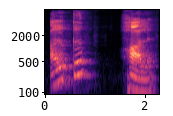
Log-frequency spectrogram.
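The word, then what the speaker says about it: alcohol: इसको जब लिखना होगा तो इस तरीके से लिखेंगे, अल्क हाल। इस तरीके से आप जब लिखोगे तब आपका प्रोनाउंसिएशन क्लियर होगा। अल्क हाल, केवल चांद लगेगा बेटा, बिंदी नहीं लगेगी। तो क्या हो गया, अल्कहाल। अल्कहाल प्रोनाउंसिएशन ठीक से निकालना।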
